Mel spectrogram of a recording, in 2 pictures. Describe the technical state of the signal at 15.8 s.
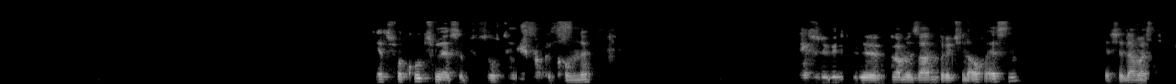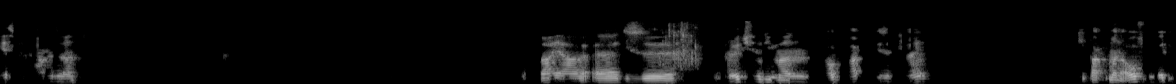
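At 15.8 s the speech signal is intact, carried cleanly through the call microphone processing with its normal band limit near 8 kHz and no fault present.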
